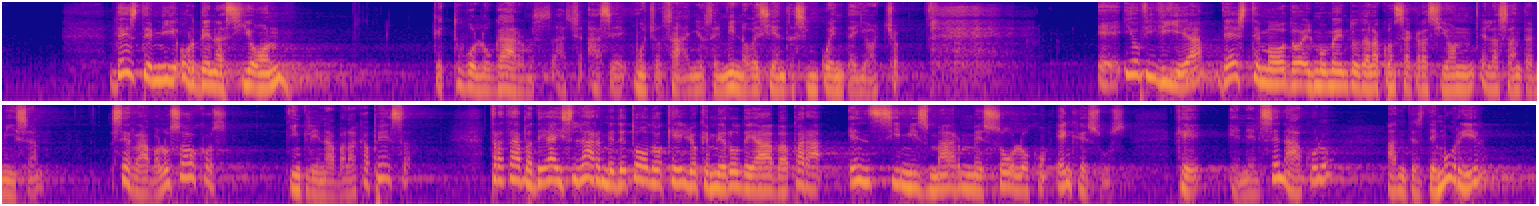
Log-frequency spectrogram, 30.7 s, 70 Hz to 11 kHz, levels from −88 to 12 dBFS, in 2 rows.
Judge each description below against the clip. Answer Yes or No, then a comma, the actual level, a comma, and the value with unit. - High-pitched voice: No, medium, 170 Hz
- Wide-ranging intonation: Yes, wide, 8.7 semitones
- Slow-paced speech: Yes, slow, 105 wpm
